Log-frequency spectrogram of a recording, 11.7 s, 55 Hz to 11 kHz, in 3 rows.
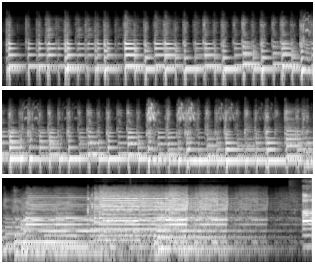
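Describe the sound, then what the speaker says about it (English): Electric guitar through a Line 6 Helix Stadium XL with dotted-eighth and quarter-note delays, notes ringing out with layered repeating echoes cascading in rhythm, building into a denser, brighter passage near the end. "It's kind of like a trick to get two delays in one"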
